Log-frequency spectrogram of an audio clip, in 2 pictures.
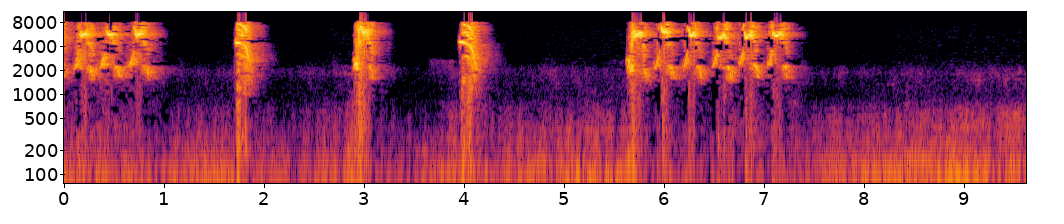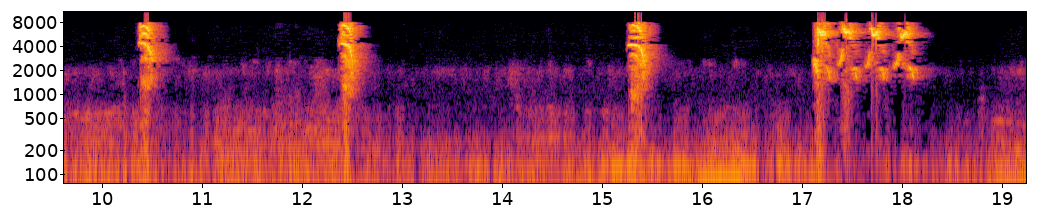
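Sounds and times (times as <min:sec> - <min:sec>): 
Oriental magpie-robin song: 0:00.0 - 0:01.1, 0:01.7 - 0:02.1, 0:02.8 - 0:04.4, 0:05.6 - 0:07.4, 0:10.2 - 0:12.8, 0:15.2 - 0:16.4, 0:17.1 - 0:18.4.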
